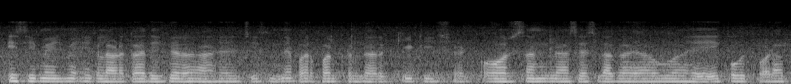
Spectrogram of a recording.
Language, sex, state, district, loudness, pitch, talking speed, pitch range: Hindi, male, Bihar, Gaya, -20 LUFS, 135 Hz, 175 wpm, 130-140 Hz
